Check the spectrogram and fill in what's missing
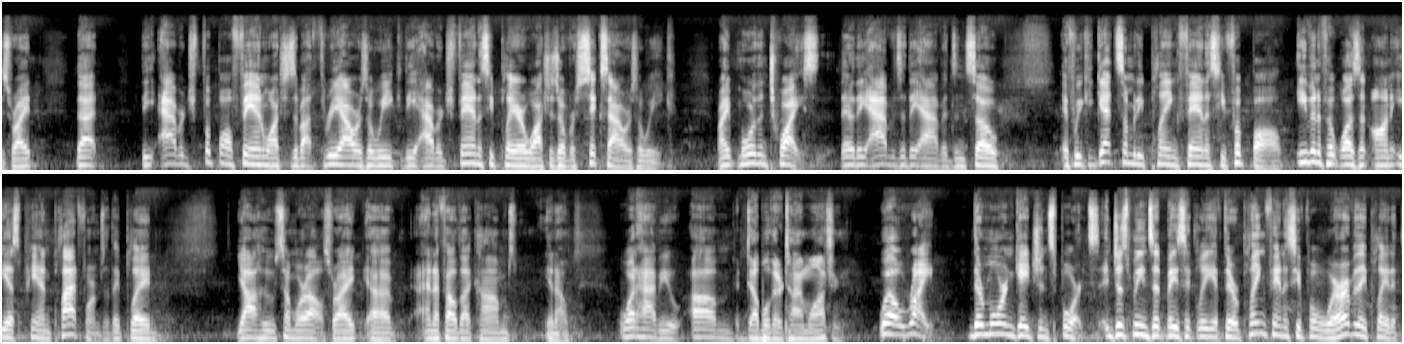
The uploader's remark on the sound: Live from the NFL Combine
